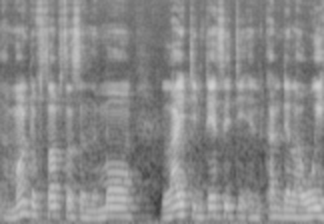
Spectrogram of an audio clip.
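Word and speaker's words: mol: the more is mou m o l pronounced more then there is the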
